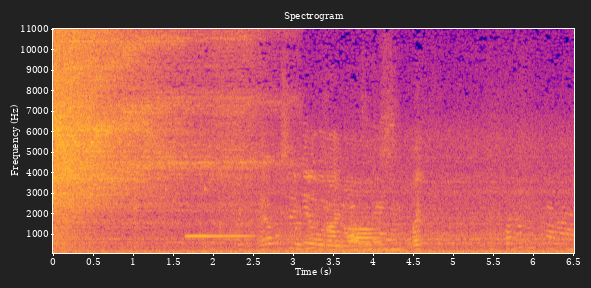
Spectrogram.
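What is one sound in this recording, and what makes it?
A train engine idles with a low, steady hum.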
